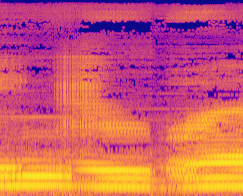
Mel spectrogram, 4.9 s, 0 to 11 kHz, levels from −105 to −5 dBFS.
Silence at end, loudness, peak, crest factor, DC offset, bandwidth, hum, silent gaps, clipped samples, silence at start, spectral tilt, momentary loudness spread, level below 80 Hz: 0 s; -12 LUFS; 0 dBFS; 10 dB; under 0.1%; 11 kHz; none; none; under 0.1%; 0 s; -7 dB/octave; 8 LU; -36 dBFS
